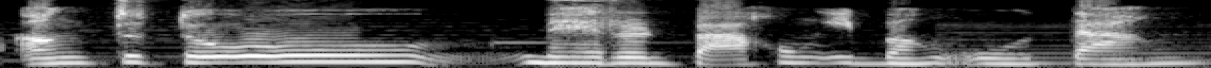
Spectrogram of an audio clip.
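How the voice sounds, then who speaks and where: An actress plays a whining, argumentative live-in girlfriend, defensive and quick to get irritated, in a Tagalog radio drama. Her natural voice is medium-pitched, a little mellow and fairly even in intonation, at a moderate pace, and she confesses uneasily as dramatic music plays underneath.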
